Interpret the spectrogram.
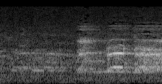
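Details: White-vented myna in Ubon Ratchathani, Thailand, 9 March 2022, giving short harsh grating notes in two quick bursts, the second louder and more raspy.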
